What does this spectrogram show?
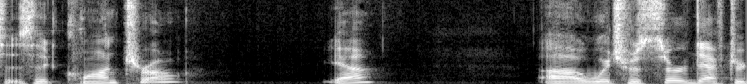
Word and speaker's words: Cointreau: to the bottle of I forget how that's pronounced. Is it Cointreau?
